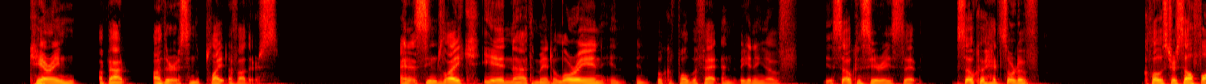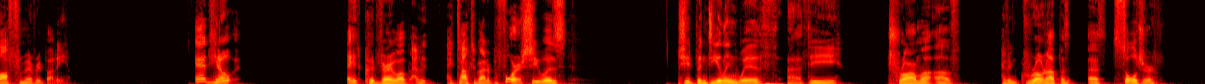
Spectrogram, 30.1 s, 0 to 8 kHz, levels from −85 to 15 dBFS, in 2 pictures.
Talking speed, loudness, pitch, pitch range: 140 wpm, -28 LUFS, 105 Hz, 90-125 Hz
